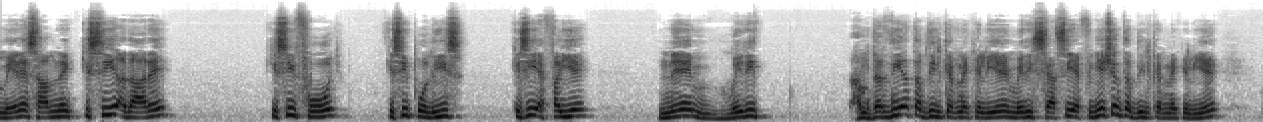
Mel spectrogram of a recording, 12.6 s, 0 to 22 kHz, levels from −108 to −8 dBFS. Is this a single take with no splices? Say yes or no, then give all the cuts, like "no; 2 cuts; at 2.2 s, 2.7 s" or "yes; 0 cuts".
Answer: yes; 0 cuts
